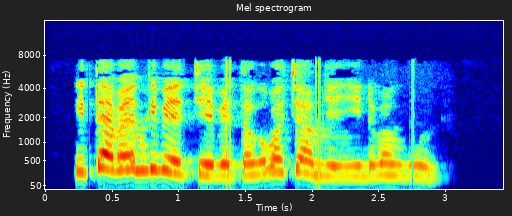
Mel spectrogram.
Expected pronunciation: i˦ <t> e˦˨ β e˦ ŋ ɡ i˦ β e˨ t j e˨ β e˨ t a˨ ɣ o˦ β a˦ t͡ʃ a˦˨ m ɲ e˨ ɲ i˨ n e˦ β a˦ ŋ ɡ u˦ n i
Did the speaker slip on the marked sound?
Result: no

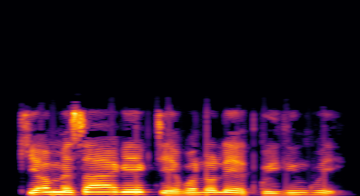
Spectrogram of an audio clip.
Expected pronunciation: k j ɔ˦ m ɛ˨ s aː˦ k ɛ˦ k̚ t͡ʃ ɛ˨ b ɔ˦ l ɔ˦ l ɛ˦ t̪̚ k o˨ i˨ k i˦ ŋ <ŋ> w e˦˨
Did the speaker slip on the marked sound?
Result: yes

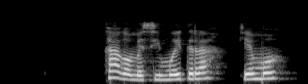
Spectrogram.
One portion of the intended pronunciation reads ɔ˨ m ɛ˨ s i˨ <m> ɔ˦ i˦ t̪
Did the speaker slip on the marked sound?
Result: no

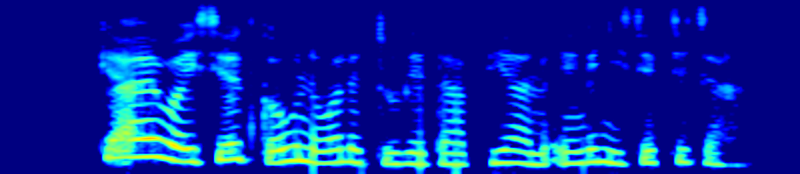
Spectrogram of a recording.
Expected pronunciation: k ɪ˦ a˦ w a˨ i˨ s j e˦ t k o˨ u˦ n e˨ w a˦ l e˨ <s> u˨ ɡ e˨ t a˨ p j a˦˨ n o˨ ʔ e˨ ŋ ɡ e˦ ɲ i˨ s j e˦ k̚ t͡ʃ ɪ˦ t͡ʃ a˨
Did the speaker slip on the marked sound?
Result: yes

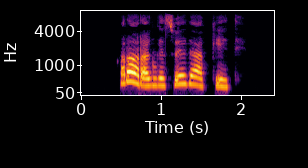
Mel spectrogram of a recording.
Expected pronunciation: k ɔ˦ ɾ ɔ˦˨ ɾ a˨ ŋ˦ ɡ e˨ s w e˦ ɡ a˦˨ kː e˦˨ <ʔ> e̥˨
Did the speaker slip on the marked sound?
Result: yes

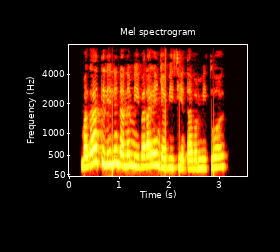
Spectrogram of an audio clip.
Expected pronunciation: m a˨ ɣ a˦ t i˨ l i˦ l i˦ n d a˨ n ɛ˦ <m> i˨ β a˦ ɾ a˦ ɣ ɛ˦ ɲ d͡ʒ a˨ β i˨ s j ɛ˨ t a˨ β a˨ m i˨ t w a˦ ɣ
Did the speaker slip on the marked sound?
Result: no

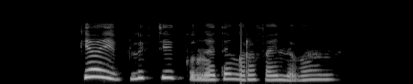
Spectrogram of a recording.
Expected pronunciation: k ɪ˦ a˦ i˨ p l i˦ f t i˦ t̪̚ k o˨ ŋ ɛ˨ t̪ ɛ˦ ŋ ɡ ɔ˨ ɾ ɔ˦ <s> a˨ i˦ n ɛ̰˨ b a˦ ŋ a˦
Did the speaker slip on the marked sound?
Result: yes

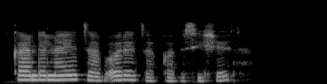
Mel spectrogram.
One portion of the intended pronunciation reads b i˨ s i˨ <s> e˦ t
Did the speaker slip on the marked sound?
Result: yes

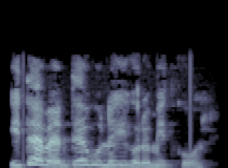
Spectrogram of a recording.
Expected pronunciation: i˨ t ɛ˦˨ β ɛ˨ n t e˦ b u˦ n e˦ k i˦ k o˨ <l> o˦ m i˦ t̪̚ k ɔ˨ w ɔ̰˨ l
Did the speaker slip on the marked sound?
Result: yes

